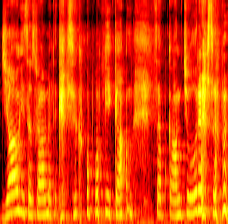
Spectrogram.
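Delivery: mock motherly scolding. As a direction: imitate a mother's exasperated telling-off. Mother scolding daughters, retold.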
